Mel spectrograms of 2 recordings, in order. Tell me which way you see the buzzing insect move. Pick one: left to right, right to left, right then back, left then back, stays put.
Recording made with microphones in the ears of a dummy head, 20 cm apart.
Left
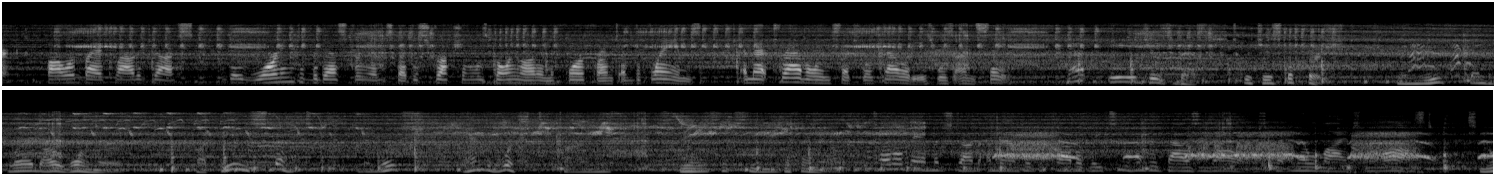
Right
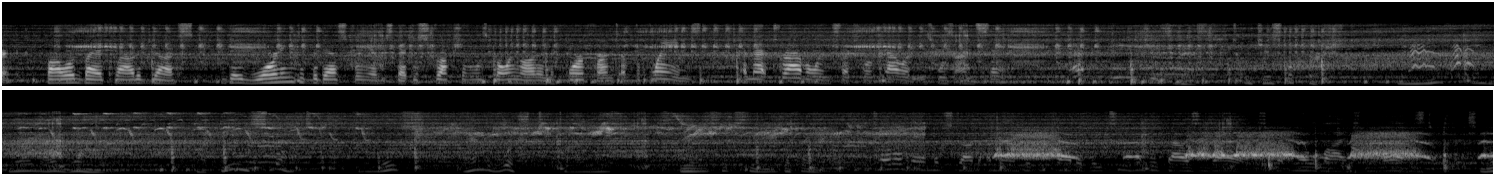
right to left.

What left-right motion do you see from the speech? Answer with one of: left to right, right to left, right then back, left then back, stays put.
right to left.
